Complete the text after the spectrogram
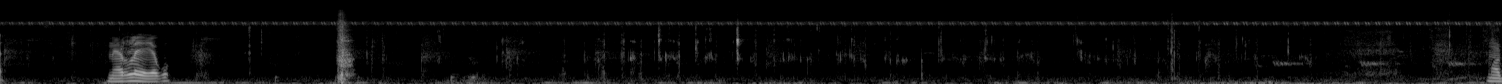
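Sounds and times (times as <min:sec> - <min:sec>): high-pitched insect drone: 0:00.0 - 0:15.0
small ticks: 0:02.4 - 0:03.0, 0:03.7 - 0:14.8
wet chewing and lip-smacking: 0:03.7 - 0:14.8.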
